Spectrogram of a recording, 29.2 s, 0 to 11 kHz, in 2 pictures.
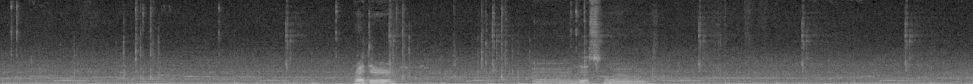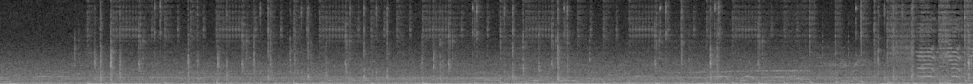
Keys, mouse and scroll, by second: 2.4 middle click, 3.3-5.3 drag, 5.3 middle click, 7.8-14.8 middle drag, 8.6-14.8 right drag, 16.1 e, 18.0 z, 18.7 middle click, 21.2 ctrl+f, 23.0 ctrl+r, 25.3 ctrl+r.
